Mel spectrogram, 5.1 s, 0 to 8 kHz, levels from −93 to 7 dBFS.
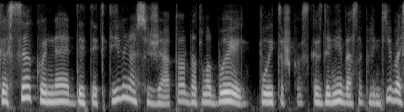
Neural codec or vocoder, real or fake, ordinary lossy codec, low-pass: codec, 44.1 kHz, 2.6 kbps, SNAC; fake; Opus, 24 kbps; 7.2 kHz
